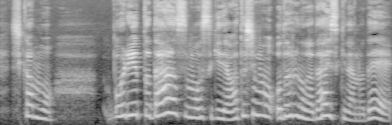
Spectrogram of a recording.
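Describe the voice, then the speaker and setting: A woman's lively intonation and fairly quick pace come through over a quiet background. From Japan. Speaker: YouTuber and English teacher; language learning vlogger. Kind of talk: vlog monologue. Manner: hesitant, many fillers. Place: home room. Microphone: phone near.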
